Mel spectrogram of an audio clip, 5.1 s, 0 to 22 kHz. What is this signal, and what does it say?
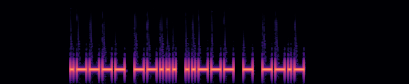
Morse code, heard as a keyed tone, about 30 wpm, 700 Hz. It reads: 172TQ
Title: Code Groups - 5 Letter:Numbers - 30wpm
